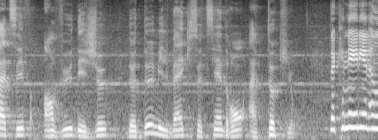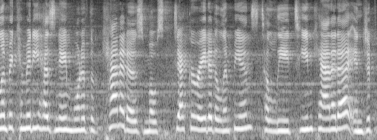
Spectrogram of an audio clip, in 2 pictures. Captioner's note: speaking French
